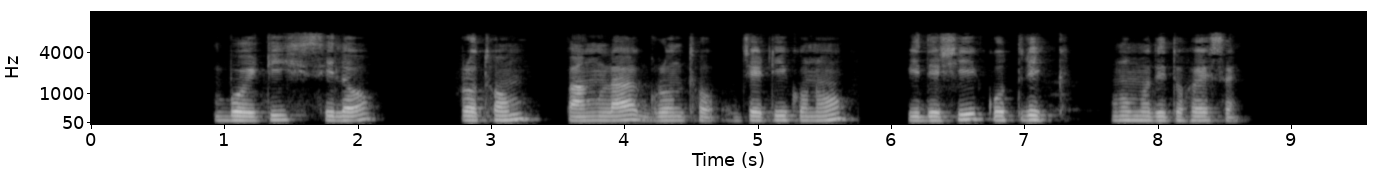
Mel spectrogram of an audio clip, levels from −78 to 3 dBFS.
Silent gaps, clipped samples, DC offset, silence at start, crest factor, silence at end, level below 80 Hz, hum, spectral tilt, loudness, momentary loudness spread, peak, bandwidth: 2.45-2.52 s, 6.01-6.09 s; under 0.1%; under 0.1%; 0.95 s; 18 dB; 0.95 s; -62 dBFS; none; -5.5 dB/octave; -25 LUFS; 12 LU; -6 dBFS; 8.2 kHz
